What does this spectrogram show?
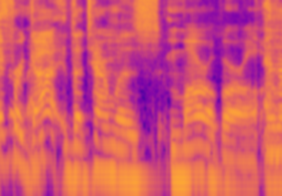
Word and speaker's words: Marlboro: You don't really say like, Boro? Yeah. You don't really say that part.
